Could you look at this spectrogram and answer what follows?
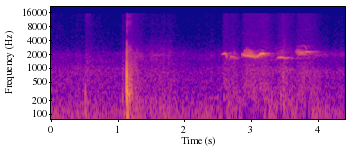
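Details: Common blackbird at sunset giving a short burst of fluted, whistled phrases after a single sharp click, with quiet surroundings between the notes.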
